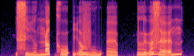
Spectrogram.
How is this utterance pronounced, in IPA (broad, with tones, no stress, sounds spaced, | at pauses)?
s i̤˨˩ ə̯ ŋ a˦˥ t̚ x o˨˦ ʔ ḭ˧˥ ə̯ v o̤˨˩ w ʔ ɛ˨˩ p̚ | l ɨ̰˧˥ ə̯ z ɛ̰˧˥ n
